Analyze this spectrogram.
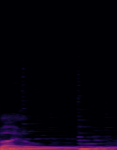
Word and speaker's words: Io: Well, the ionic columns, of course, or an ancient pronunciation of Io is Yo.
